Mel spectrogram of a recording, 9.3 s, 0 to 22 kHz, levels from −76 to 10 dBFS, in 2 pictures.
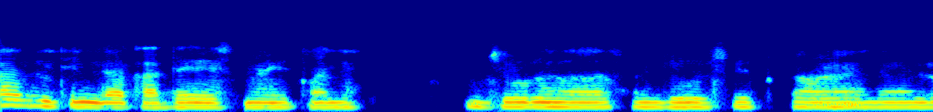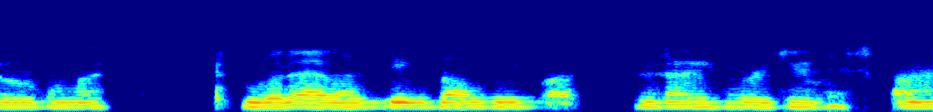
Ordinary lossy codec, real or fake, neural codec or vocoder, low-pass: none; fake; codec, 16 kHz, 2 kbps, FreqCodec, smaller model; 5.4 kHz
